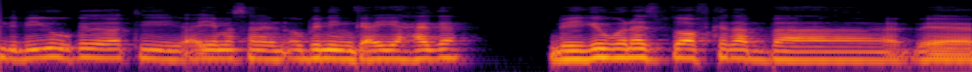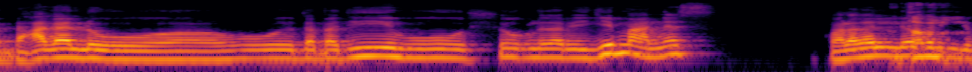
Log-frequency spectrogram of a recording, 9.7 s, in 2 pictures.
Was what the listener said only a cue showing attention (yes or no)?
no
